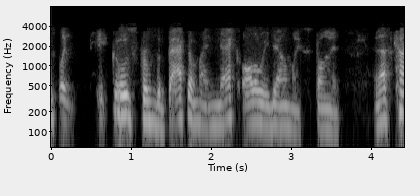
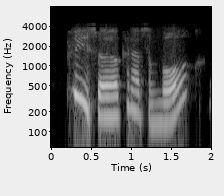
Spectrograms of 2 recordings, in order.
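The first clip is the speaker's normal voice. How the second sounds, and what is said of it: Weird put-on British accent. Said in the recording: “My wife has this English accent she does ... some weird like version of a British accent”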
